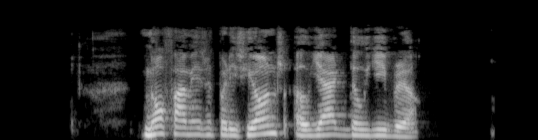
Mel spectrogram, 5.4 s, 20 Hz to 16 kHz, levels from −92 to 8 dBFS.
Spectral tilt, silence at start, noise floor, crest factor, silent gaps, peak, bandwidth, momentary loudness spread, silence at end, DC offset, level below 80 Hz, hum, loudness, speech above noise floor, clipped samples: -7 dB/octave; 1.45 s; -49 dBFS; 16 dB; none; -2 dBFS; 7.6 kHz; 6 LU; 1.2 s; under 0.1%; -52 dBFS; none; -16 LUFS; 34 dB; under 0.1%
